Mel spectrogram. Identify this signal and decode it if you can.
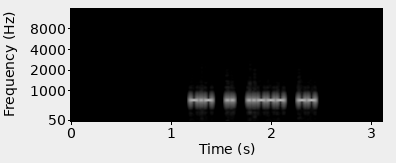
Morse code, heard as a keyed tone, about 49 wpm, spaced as for 36 wpm, 700 Hz. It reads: KI2M
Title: USA Call Signs - 2x Character Spacing - 50wpm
